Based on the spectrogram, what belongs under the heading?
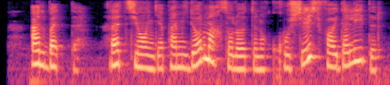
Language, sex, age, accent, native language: Uzbek, female, 18-24, Qashqadaryo, Uzbek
